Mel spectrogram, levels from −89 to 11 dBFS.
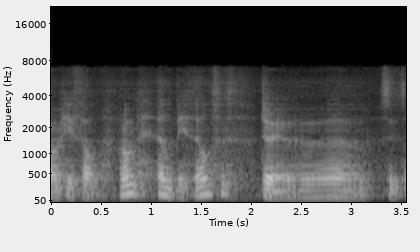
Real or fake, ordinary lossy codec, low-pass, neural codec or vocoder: fake; none; 7.2 kHz; codec, 16 kHz, 0.2 kbps, FocalCodec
